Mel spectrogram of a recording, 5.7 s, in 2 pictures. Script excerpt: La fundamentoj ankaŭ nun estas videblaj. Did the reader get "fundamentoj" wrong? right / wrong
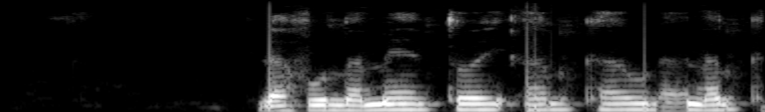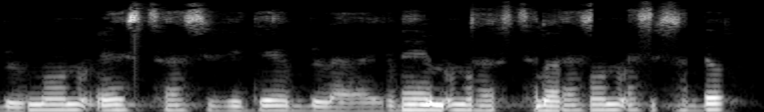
right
